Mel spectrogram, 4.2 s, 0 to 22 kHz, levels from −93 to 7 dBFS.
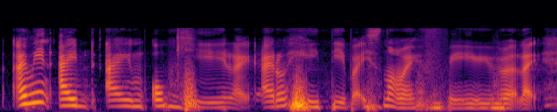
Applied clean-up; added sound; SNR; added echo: none; none; none; none.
